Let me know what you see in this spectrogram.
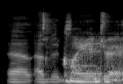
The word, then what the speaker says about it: Clientric: And did I say the name right? – Clientric. It was close. – Man, I was playing it in my head as you said it, Clientric.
